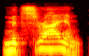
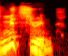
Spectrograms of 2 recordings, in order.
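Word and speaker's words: Mitzrayim (מצרים): Mitzrayim is pronounced like there's a vowel aleph in there. Mitzrayim. But it's written as Mitzrim with a chirik.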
